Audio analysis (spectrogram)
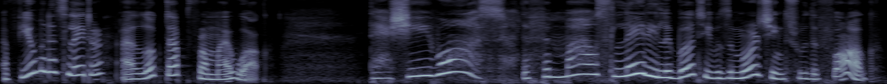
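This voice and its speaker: Slow, expressive woman reading a storybook. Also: sits high, no room sound, clean studio sound. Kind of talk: children's storybook read-aloud.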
